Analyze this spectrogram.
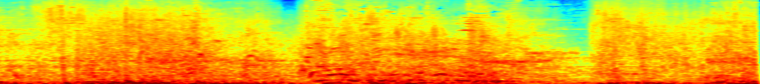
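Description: Spell effects burst and crackle in a fast battle.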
